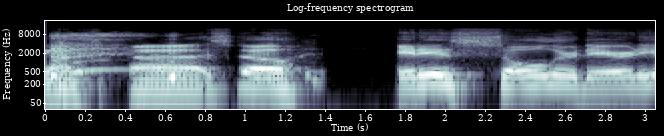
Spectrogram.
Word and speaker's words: Soulardarity: I'm gon be honest uh so it is solar darity it's to play on like five different words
